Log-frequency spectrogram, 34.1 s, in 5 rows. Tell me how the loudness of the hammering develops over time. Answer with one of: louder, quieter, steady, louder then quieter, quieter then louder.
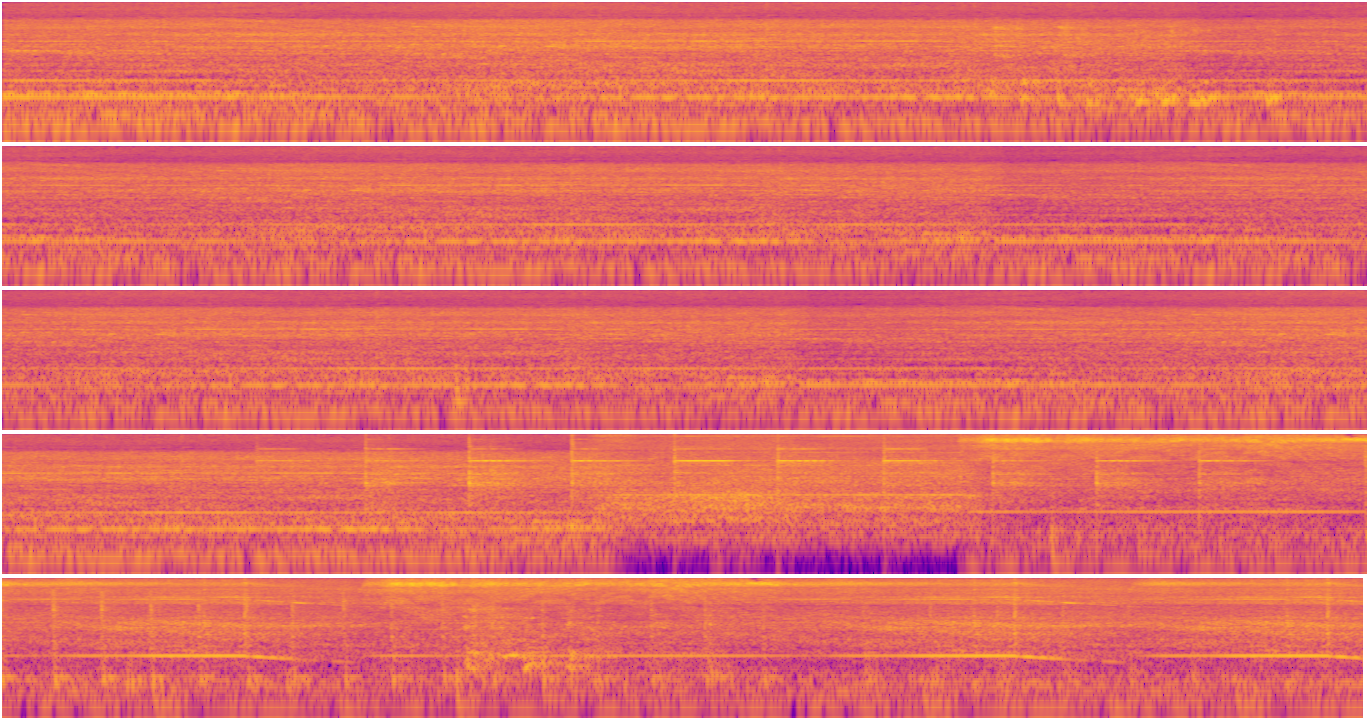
quieter.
